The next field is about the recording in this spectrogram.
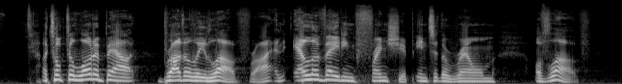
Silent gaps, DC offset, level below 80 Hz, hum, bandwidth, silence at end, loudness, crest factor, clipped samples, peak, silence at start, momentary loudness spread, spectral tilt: none; 0.2%; -56 dBFS; none; 18 kHz; 0.35 s; -20 LUFS; 16 dB; under 0.1%; -4 dBFS; 0.3 s; 11 LU; -4.5 dB/octave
